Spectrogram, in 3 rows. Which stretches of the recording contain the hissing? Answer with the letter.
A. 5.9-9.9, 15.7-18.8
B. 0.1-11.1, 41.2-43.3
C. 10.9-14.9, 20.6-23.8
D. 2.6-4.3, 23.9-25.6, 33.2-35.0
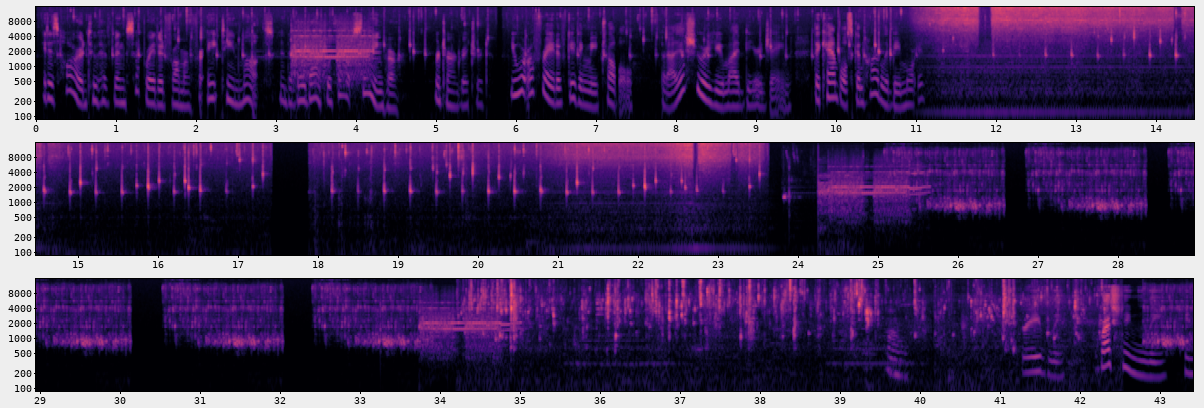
C.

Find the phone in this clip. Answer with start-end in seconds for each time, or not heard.
2.6-4.3, 23.9-25.6, 33.2-35.0.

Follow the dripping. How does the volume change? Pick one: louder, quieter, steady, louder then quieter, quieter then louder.
louder.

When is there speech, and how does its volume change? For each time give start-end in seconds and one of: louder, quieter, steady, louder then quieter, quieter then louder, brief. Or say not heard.
0.1-11.1 steady
41.2-43.3 brief.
